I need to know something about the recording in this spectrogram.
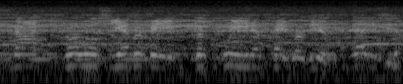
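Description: Wrestling broadcast playing faintly from a TV or device in the room: a voice with music behind it.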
